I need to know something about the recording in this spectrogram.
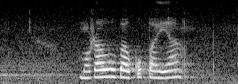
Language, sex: Southern Sotho, female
